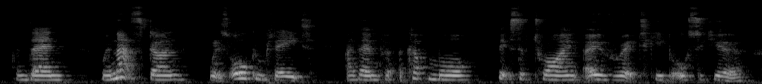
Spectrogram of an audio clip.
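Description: The woman's tone is dark and mellow, with ordinary pitch variation at a moderate pace. Audible room echo surrounds her voice. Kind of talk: tutorial. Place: workshop. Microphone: camera far.

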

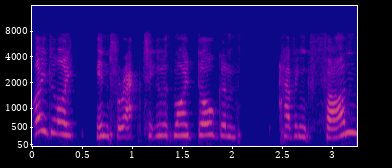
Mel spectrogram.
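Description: A woman with very wide pitch swings, against a quiet background. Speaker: dog training student. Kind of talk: casual chat. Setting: video call. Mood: self-deprecating, good-humoured. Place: home room. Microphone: video call.

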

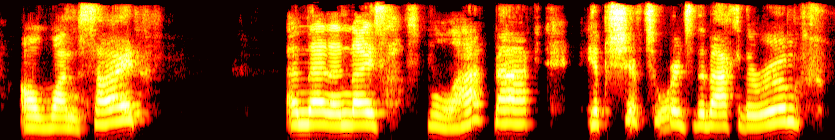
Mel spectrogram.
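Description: Vocal fry runs through a woman's voice, heard over a quiet background. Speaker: fitness instructor. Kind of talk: workout instruction. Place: home room.

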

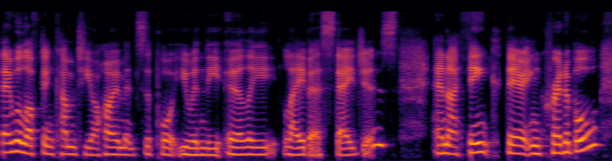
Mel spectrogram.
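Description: A woman with an unremarkable speaking voice talks at a moderate pace and fairly low pitch, with ordinary pitch variation against a quiet background. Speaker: guest. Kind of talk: interview answer. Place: home room. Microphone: studio mic.

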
